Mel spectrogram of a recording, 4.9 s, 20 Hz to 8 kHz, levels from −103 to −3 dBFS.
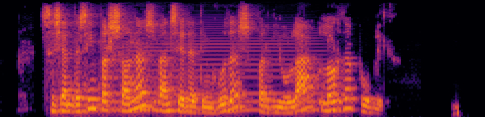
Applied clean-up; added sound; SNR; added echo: none; Wind instrument, woodwind instrument; 16 dB; none.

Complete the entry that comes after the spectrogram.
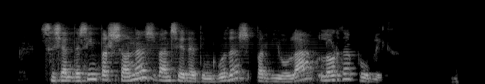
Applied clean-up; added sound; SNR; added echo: neural separator model SepFormer DNS4.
